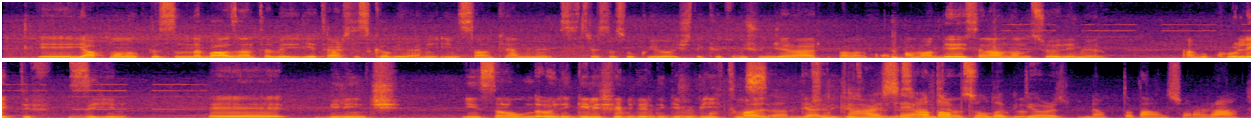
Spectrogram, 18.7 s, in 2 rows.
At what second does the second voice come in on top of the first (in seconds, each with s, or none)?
14.9 s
